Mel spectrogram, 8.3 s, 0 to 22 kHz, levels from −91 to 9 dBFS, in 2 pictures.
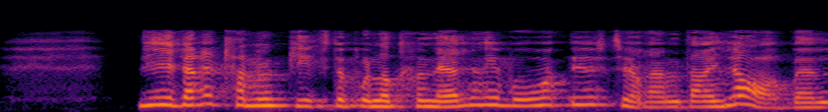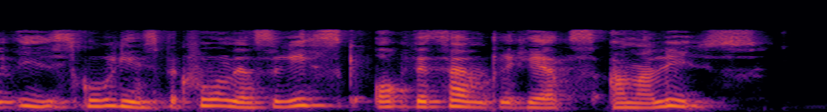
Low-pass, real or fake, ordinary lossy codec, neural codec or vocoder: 7.2 kHz; fake; MP3, 64 kbps; codec, 16 kHz, 2 kbps, FreqCodec, larger model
